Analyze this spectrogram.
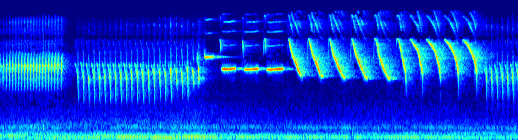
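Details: Canary (Serinus canaria domestica) provocation song for other canaries: buzzy trills, short whistled notes, then a string of loud falling sweeps ending in another trill.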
